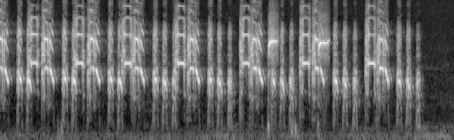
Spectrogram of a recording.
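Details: Grey francolin, locally teetar, giving a steady loud series of harsh, ringing squawked notes in rapid groups for over five seconds, fading at the close.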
